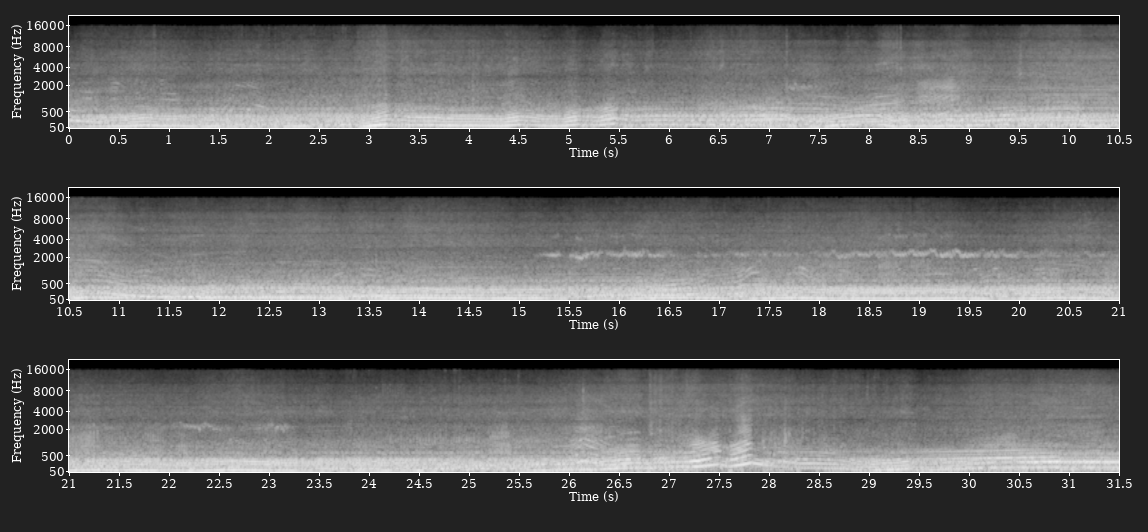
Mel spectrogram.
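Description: Sport motorcycle engines revving up and down over and over, each rev a rising and falling whine over a steady low engine drone. A sharp, high rev comes near the end.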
